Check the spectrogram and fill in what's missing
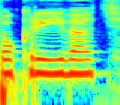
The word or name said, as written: pokrývať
